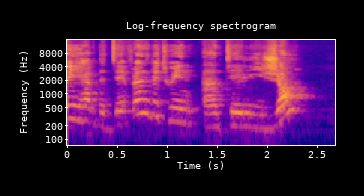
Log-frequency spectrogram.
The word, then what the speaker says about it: intelligent: Intelligent, finishing with the t, it's a mute consonant, I never pronounce.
